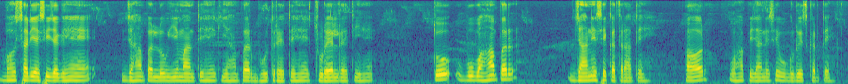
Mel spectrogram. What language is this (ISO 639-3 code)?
urd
